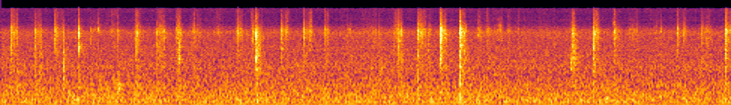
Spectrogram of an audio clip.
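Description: Quiet room with a steady low hum and scattered light clicks and ticks at irregular moments.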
